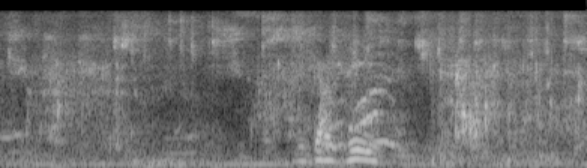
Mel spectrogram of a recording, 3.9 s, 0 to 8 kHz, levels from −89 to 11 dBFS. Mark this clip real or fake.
fake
